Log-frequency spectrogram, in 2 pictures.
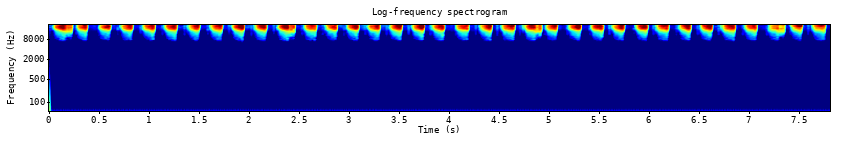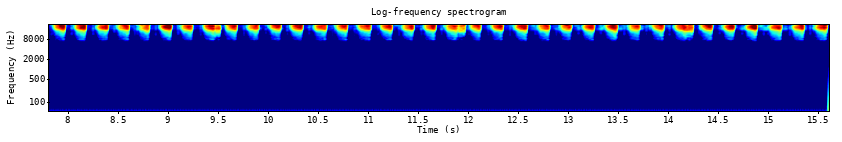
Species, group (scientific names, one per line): Metrioptera saussuriana
Orthoptera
